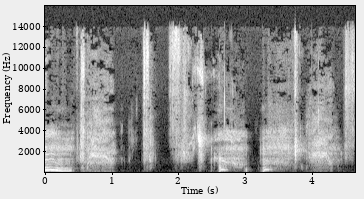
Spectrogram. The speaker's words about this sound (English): Sucking, slurping, licking your big hard cock.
